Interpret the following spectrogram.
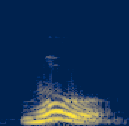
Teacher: ওয়াও পেশ হবে উ, কিছুটা বাংলা বুয়ের মতো, ঠোঁট দুটো একসাথে লাগবে না, না লাগিয়ে আমরা উ এর মতো করে বলবো উ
